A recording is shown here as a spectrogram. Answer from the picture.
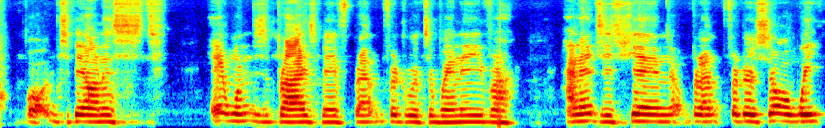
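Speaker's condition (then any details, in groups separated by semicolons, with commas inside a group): Cerebral palsy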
